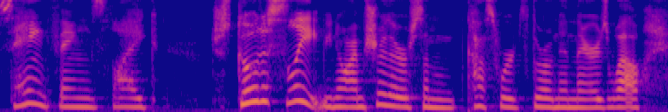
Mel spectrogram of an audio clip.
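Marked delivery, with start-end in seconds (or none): 1.6-2.4 loud, high, exasperated, frustrated yelling. Recounting trying to put the baby down for a nap: retelling yelling at her. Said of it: "I'm literally yelling in her face".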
